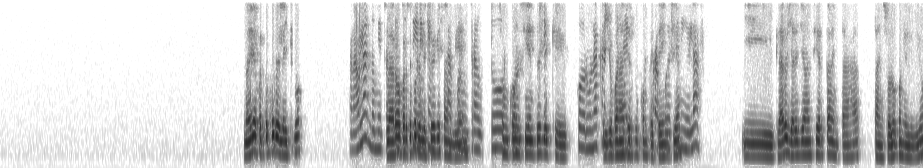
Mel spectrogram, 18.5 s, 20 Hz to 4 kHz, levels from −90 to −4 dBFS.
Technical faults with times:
none

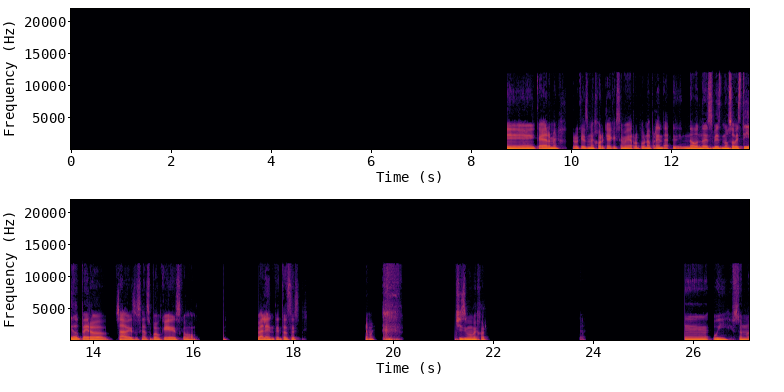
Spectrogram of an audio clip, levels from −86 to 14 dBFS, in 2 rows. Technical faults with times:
8.52-8.71 clipped start after a pause
16.39-16.60 clipped start after a pause
17.08-17.30 clipped start after a pause
19.23-19.45 clipped start after a pause
21.01-21.23 clipped start after a pause
23.53-23.73 clipped start after a pause
25.61-25.83 clipped start after a pause

